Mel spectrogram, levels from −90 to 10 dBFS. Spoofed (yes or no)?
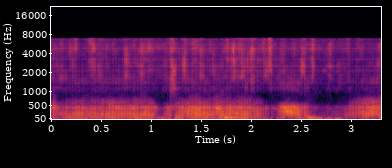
yes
